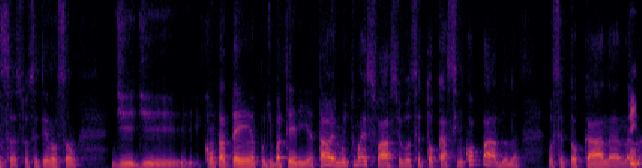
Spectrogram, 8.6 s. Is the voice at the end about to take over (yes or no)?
no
